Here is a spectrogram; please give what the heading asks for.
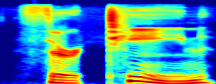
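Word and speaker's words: thirteen: Second, we learned that teen numbers have the stress at the end and tie numbers have the stress at the start. 13 versus 30.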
